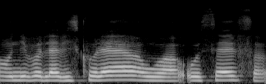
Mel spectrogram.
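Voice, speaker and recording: A woman speaks at a fairly slow pace in a medium pitch, her intonation monotone and flat and her tone dark and mellow. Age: 20s. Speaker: school supervisor. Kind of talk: interview.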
